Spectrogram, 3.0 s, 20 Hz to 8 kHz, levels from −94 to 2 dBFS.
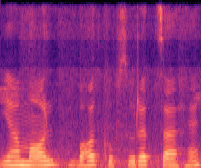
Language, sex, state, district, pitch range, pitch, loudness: Hindi, female, Bihar, Katihar, 190-210 Hz, 200 Hz, -16 LUFS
